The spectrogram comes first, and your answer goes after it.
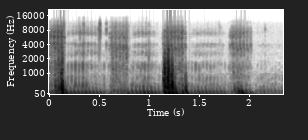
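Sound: cat purring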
